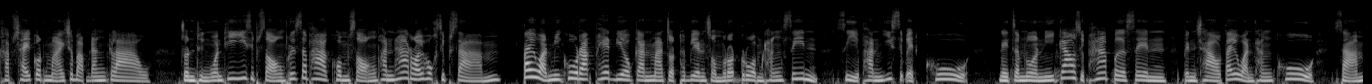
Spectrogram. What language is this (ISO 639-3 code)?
tha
